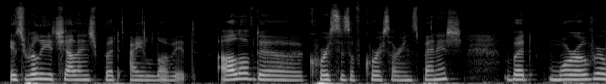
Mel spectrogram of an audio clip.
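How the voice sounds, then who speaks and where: A young woman with a Belgian Dutch accent talks to camera about her life, with a native Dutch speaker's lilt. Her pitch stays level and even, with little rise or fall. She sounds earnest and easygoing, leaning on little fillers as she goes. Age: 20s. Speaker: vlogger. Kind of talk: personal storytelling to camera.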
